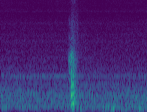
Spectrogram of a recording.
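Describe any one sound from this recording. A metal rod knocks sharply against glass once.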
